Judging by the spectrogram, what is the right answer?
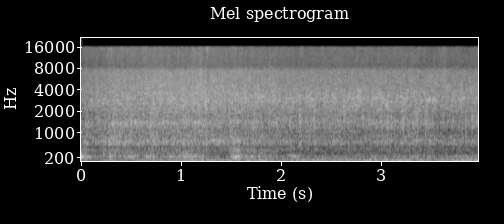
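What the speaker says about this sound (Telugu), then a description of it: "లైట్గా ఫ్రై అవ్వాలండి. లైట్గా ఫ్రై చేసుకునేవి." Dried red chillies frying in hot oil for buttermilk rasam, a steady, loud, close sizzle that continues unbroken without any talk.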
